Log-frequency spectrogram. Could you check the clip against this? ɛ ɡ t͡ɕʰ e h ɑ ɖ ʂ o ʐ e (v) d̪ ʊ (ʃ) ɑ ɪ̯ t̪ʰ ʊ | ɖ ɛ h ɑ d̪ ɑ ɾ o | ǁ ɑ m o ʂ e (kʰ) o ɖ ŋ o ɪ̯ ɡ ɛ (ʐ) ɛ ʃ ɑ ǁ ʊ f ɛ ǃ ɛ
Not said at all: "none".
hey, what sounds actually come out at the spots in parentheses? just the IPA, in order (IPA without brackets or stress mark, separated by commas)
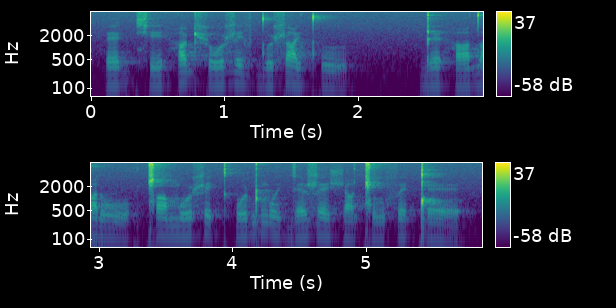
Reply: v, ʂ, kʰ, ʐ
